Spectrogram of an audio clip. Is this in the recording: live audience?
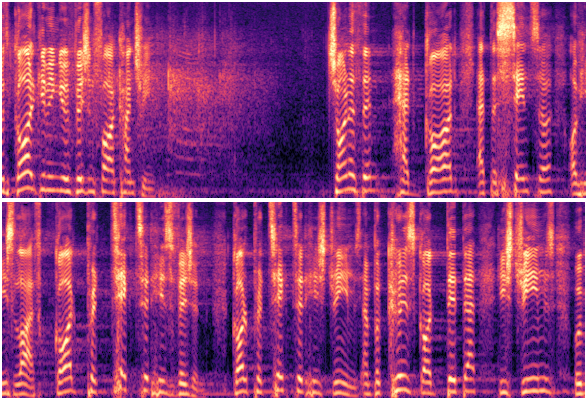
yes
